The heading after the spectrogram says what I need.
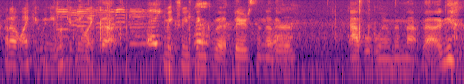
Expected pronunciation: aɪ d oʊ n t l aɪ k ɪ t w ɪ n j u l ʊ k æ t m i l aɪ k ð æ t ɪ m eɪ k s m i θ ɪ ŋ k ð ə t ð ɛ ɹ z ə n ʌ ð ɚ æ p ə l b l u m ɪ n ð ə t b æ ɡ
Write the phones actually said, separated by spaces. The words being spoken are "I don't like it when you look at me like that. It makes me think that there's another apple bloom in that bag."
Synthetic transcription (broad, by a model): aɪ d oʊ n t l aɪ k ɪ t w ɪ n j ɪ l ʊ k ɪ t m i l aɪ k ð æ t m eɪ k s m i θ ɪ ŋ k ð ə t ð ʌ ɹ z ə n ʌ ð ɚ æ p l b l u m ɪ n ð ə t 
